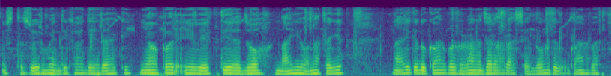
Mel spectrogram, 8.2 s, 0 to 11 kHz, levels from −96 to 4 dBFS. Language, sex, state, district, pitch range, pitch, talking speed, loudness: Marwari, male, Rajasthan, Nagaur, 125-135 Hz, 130 Hz, 220 wpm, -17 LUFS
